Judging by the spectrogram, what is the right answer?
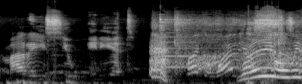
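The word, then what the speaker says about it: Maryse: Maurice, it's pronounced Maurice, you idiot.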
